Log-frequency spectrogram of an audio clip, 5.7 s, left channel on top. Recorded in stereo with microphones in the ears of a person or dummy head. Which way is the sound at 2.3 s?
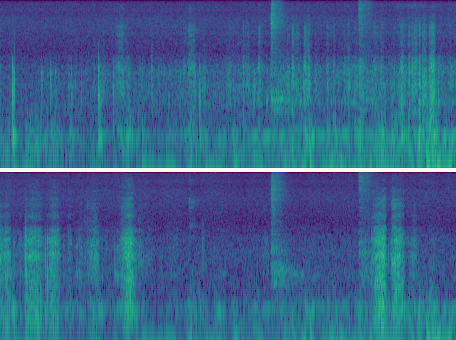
50° left (ahead or behind).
